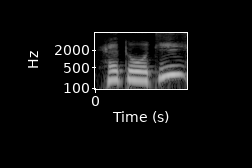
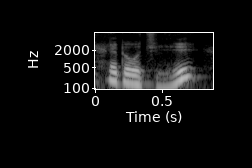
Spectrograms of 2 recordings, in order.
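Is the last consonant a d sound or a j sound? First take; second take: d sound; j sound. First: The last consonant is a plain d sound. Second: The last consonant is a j sound. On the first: It matches how the word is spelled. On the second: It is how the word is actually pronounced.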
